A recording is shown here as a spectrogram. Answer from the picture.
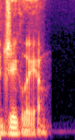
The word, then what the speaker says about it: Giglio: Lots of people don't pronounce it that way. They pronounce it Giglio. In the Southern District of New York, for right or wrong, we always pronounce it Giglio.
